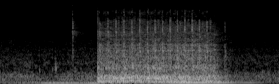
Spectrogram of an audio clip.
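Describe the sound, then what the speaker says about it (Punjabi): A sewing machine stitches a salwar hem, with one short rattling burst of rapid needle strokes, loud and close, running steadily for about a second before stopping. "ਦੇਖੋ ਆਪਾਂ ਇੱਥੋਂ ਸ਼ੁਰੂ ਕਰਨੀ ਆ ਸਲਾਈ ਲਾਉਣੀ ਹੁਣ ਆਪਾਂ ਇੱਧਰ ਨੂੰ ਲੈ ਕੇ ਆਉਣੀ ਆ"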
